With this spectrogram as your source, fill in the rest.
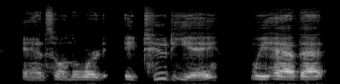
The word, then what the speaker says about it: étudier: Now sometimes words that start with ES, the ES is replaced by the E with the accent aigu, which is pronounced A. And so in the word étudier, we have that E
